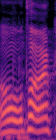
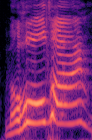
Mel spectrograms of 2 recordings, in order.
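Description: First: Said in the usual way. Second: High, loud incredulous quote; movie quote shouted high; Mrs Doubtfire voice. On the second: Acted.

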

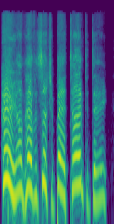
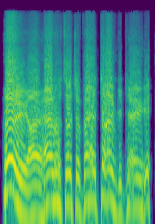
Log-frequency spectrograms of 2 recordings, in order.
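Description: First: High, loud mock dub actor voice; dubbed English voice. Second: Loud, slow, hammed-up imitation of the original actor; the actor's actual voice. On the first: Mimicking the dub to his co-host, high and hammy. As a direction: ham it up like a cheesy English dub. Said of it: "the main guy's like this". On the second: Showing his co-host the original voice, loud and slow. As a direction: stretch it out like the real actor. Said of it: "I'll say it in his actual voice".

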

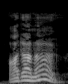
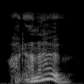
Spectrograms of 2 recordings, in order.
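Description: First: Loud, high-pitched retort; sharp retort, voice raised. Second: Subdued, stumbling admission. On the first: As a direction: shoot back defensively. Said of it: "Mick had retorted". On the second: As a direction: admit it haltingly, at a loss. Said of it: "Mick had stumbled". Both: A narrator's reading.

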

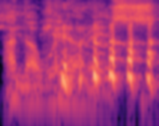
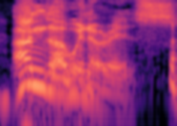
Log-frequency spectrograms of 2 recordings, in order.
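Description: First: Hammed-up Irish announcer voice, laughing; mock Irish brogue, announcing the winner; mock Irish accent. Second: Mock gangster announcer, louder. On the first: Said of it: "I thought it was Irish". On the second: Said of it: "that's a bit gangster".

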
